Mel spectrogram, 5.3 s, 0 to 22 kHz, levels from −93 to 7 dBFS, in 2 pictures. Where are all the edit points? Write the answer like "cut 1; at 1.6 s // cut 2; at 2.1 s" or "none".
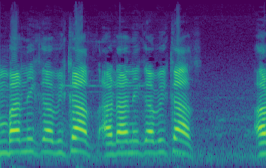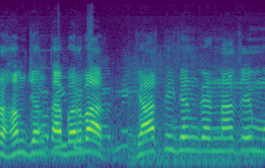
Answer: cut 1; at 3.9 s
